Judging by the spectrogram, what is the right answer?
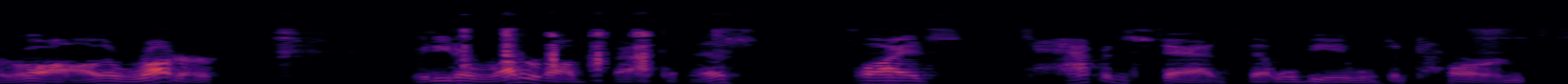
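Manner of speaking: put-on fifty-something older man voice, swooping pitch.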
